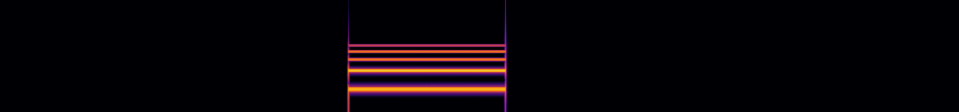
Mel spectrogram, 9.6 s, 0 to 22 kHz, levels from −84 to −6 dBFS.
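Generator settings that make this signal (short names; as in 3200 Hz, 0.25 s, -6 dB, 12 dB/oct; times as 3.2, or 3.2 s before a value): steady additive tone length 1.57 s, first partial 823 Hz, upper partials 4/-7.5/-8/-19 dB, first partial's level -18 dB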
